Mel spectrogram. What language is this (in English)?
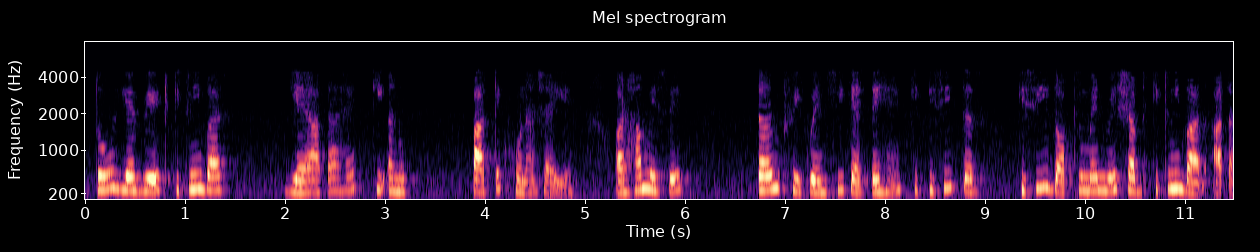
Hindi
